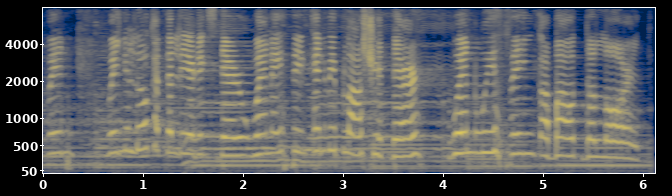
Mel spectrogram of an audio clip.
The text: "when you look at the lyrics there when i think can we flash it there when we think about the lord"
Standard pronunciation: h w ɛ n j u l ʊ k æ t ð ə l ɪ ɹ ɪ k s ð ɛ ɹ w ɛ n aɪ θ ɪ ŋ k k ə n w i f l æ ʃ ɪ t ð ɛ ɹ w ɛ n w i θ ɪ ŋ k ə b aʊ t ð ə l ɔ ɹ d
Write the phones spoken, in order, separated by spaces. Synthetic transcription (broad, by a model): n w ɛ n j u l ʊ k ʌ t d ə l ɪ ɹ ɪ k s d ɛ ɹ w ɛ n aɪ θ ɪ ŋ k k ə n w i p l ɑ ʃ ɪ t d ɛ ɹ w ɛ n w i θ ɪ ŋ k ə b aʊ t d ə l ɔ ɹ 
